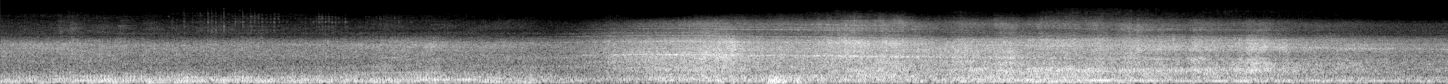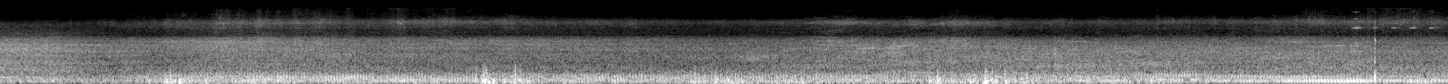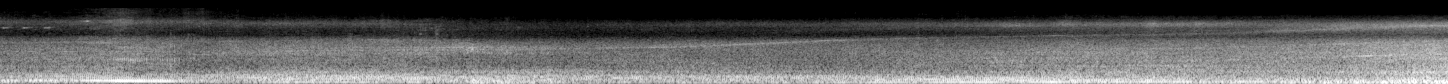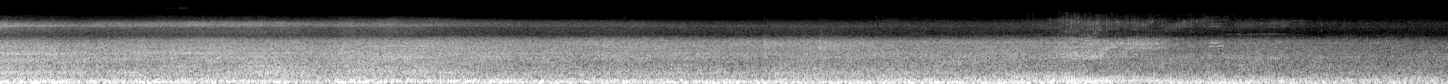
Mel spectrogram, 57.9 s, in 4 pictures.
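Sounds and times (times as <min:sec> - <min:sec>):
road vehicle engine noise: 0:00.0 - 0:57.9
jet engines spooling up: 0:01.6 - 0:19.1, 0:32.6 - 0:53.9.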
